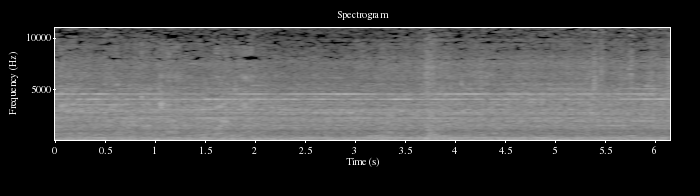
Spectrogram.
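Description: Steady drone of airliners on an airport apron, with a constant hum running through it and no distinct events.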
